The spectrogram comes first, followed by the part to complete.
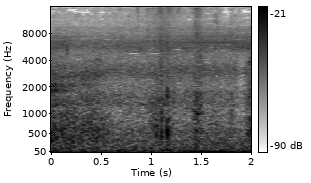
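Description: Near silence: faint outdoor room tone with a few soft ticks in the second half.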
